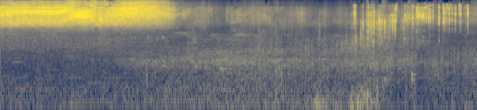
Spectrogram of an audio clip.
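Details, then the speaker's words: Rain Bird sprinkler system at spring start-up: a loud, steady hiss of air escaping a buried sprinkler head as the lines fill and pressurize. This is normal. "you can hear a hissing right here so there's a sprinkler head down there that's the air getting out"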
